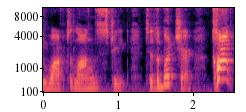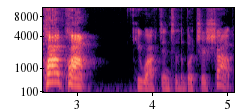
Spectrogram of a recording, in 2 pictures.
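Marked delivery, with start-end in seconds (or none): 2.2-3.1 loud high clomps; stomping clomps. A narrator's reading. Mister Noisy stomps down the hill, loud clomps. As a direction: stamp each clomp out.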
